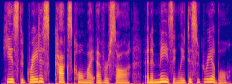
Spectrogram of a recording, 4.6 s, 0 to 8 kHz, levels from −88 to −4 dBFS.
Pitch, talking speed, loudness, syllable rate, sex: 205 Hz, 140 wpm, -20 LUFS, 4.8 syllables/s, female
